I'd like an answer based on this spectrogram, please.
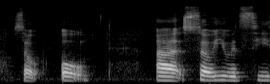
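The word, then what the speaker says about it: aux: a and Le become o you don't pronounce the X at the end but it is there so o uh so you would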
